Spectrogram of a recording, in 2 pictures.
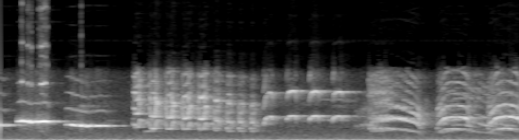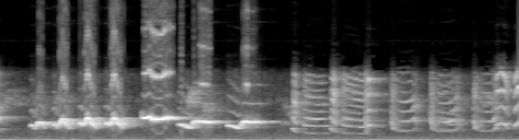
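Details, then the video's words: Laughingthrush, kept caged for song training, mixes whistled slurs, buzzy harmonic trills, and curved nasal notes with loud rolling whistles, in a long, energetic, varied sequence. "Masteran Suara Poksay"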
